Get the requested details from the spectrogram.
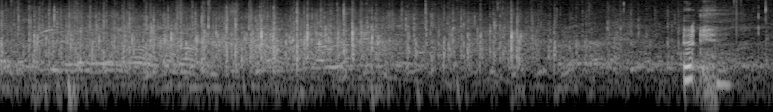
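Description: An audience applauds steadily for about five seconds, a dense crackle of many hands clapping at once, then fades with a brief louder burst near the end.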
